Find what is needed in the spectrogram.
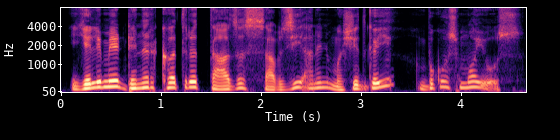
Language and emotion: Kashmiri, sad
